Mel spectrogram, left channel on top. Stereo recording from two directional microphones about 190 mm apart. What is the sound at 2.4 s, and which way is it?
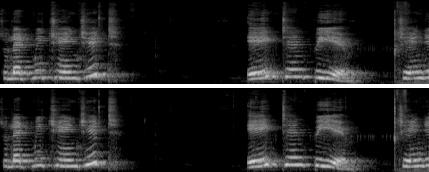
A woman's voice, 50° right (ahead or behind).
